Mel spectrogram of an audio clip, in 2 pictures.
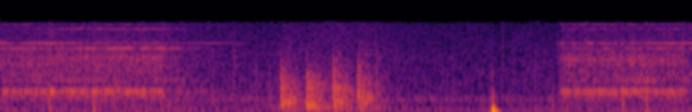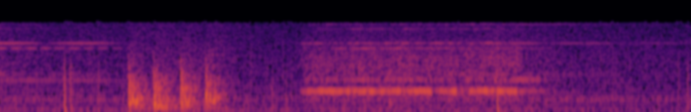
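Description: An old telephone bell ringing three times, each ring about a second long. Between the rings come two shorter, lower wavering bursts, and a single sharp click sounds a little over a third of the way in.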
